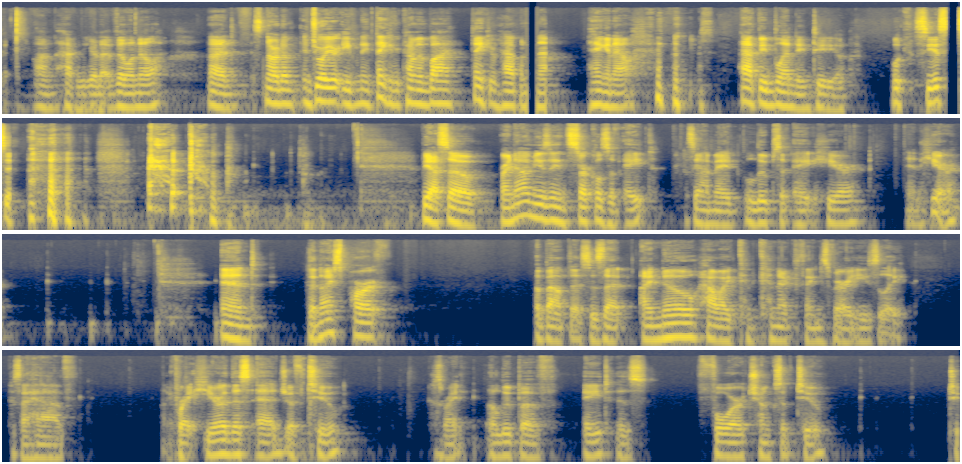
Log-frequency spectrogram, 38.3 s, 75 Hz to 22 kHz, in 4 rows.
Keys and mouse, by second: 16.1 click, 16.3 shift+middle click, 16.4 shift+a, 16.5 click, 16.6 middle click, 17.8 click, 18.3 shift+a, 28.8 click, 28.9-38.3 shift+middle drag.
